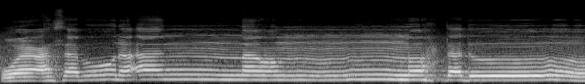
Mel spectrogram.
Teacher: میم پہ غنہ کریں نون پہ غنہ کریں دونوں مشدد ہیں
